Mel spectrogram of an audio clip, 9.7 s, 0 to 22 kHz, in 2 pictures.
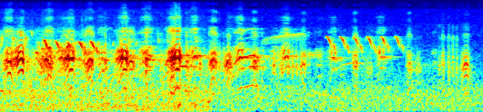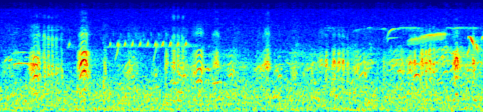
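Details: Acorn woodpeckers at Effie Yeaw Nature Center in 2025, at the start of mating season, in a commotion among three trees, give harsh, nasal, laughing calls in quick rattling bursts, several birds overlapping, with a few thin squeaks between.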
